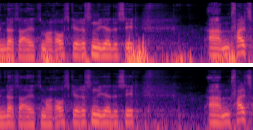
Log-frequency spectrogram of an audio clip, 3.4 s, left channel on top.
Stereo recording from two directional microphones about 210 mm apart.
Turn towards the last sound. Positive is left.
turn(degrees=20)  # may be behind; listen again after turning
